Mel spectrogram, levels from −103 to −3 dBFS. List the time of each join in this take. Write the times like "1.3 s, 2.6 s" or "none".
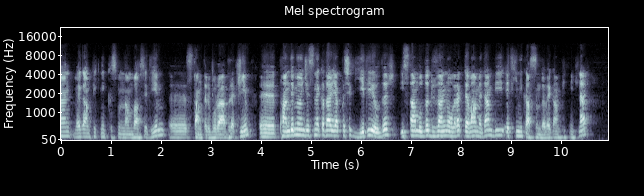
3.9 s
